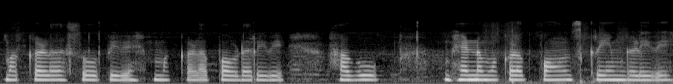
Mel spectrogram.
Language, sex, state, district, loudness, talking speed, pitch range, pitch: Kannada, female, Karnataka, Bidar, -18 LUFS, 105 wpm, 205-215 Hz, 210 Hz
